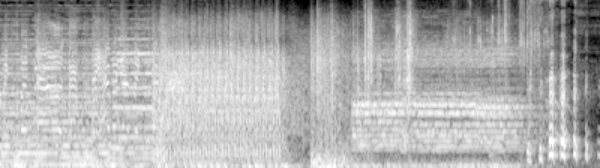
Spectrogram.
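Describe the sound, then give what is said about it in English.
Machine-gun fire in a film scene of a rampage through a theater during a live television broadcast. Dense, rapid bursts blend into loud music, and a few sharper, separate shots ring out near the end. “he could be on the show right up until the moment Heidi just blows him away with the machine gun.”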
